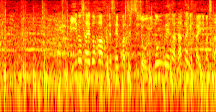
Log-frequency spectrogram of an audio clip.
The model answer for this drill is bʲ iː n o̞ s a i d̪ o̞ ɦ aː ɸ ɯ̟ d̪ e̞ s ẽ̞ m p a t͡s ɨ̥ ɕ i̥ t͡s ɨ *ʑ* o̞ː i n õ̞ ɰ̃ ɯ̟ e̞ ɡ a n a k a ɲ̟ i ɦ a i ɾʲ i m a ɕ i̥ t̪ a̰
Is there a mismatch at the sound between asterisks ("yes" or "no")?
no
